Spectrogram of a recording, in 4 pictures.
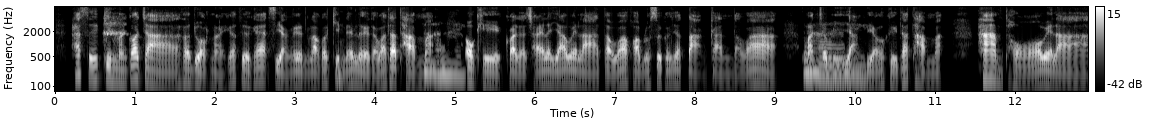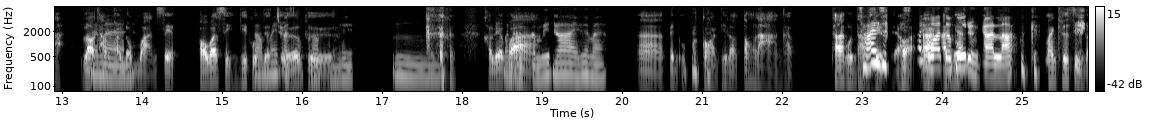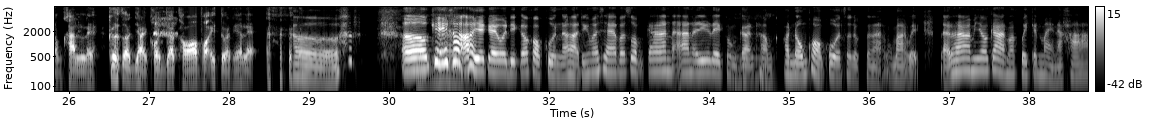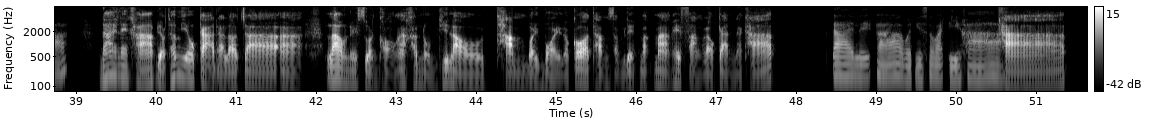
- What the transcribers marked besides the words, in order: chuckle; chuckle; laughing while speaking: "ใช่ ๆ ๆ"; laughing while speaking: "เหมือนกัน"; laugh; chuckle
- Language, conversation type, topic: Thai, podcast, งานอดิเรกอะไรที่คุณอยากแนะนำให้คนอื่นลองทำดู?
